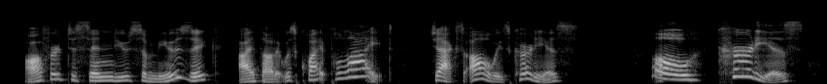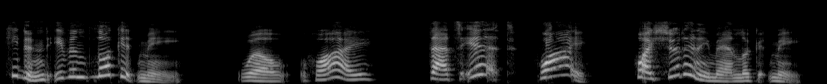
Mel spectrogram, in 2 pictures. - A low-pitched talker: No, high, 225 Hz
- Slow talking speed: Yes, slow, 125 wpm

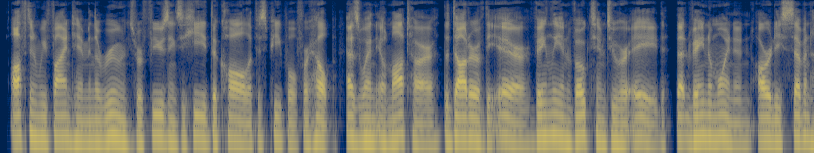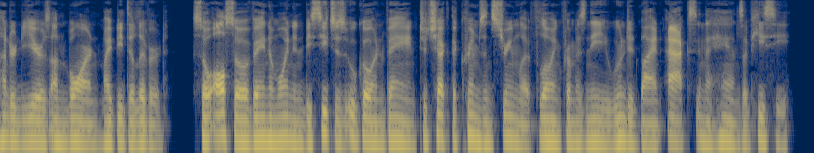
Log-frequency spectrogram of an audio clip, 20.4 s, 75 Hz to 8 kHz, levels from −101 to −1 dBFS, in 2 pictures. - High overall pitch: No, low, 105 Hz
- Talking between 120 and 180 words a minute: No, average, 195 wpm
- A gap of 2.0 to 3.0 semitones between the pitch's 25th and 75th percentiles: Yes, narrow, 2.5 semitones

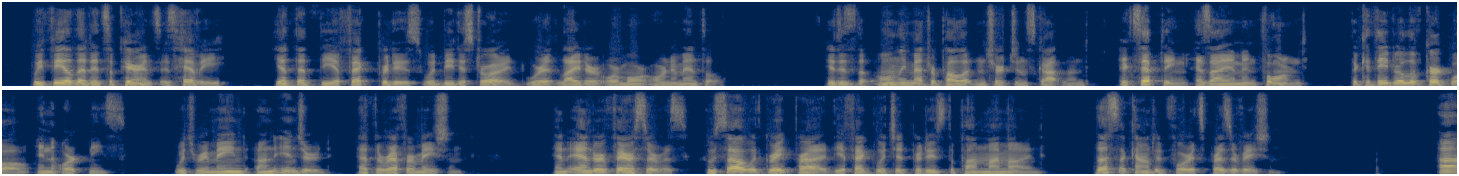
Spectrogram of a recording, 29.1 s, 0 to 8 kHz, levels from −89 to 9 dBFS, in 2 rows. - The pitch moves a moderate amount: Yes, average, 3.7 semitones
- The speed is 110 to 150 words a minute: Yes, average, 140 wpm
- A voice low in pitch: Yes, low, 130 Hz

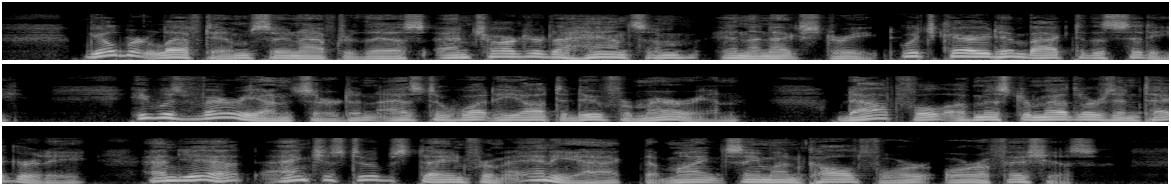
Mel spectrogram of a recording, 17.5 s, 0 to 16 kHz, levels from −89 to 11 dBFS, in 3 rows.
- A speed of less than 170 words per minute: No, average, 185 wpm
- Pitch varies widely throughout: Yes, wide, 7.2 semitones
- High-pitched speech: No, low, 110 Hz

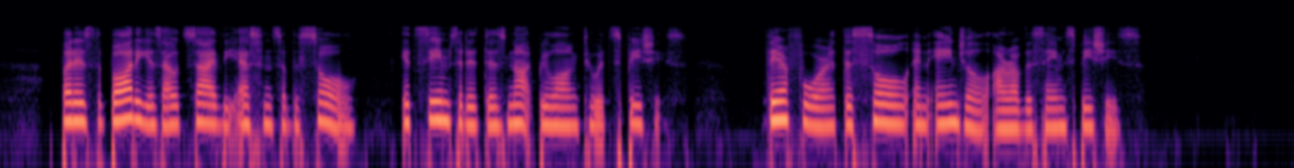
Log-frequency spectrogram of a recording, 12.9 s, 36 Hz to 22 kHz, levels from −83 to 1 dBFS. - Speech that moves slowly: No, average, 145 wpm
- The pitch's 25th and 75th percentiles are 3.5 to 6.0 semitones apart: No, narrow, 2.4 semitones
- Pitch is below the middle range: No, high, 190 Hz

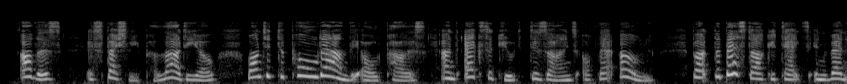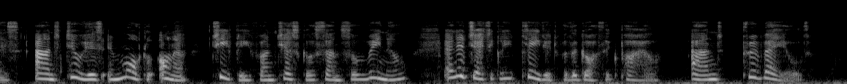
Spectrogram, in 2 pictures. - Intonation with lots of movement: Yes, wide, 5.8 semitones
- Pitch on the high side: Yes, high, 240 Hz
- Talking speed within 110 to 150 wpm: Yes, slow, 135 wpm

